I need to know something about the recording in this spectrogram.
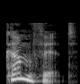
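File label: "comfit", British English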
